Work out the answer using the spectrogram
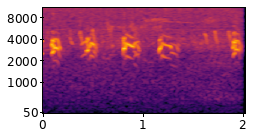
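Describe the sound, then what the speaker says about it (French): A black-winged stilt on the Île de Ré calls in a series of six short, sharp, high-pitched notes, evenly spaced and moderately distant over quiet background. "l'échasse blanche."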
